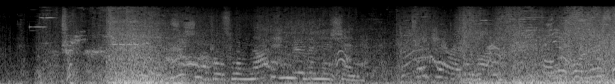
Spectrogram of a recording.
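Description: Blades slash and clang against a beast.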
